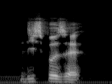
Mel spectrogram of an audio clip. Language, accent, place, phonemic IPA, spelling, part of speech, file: French, France, Lyon, /dis.po.zɛ/, disposais, verb, LL-Q150 (fra)-disposais.wav
- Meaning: first/second-person singular imperfect indicative of disposer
